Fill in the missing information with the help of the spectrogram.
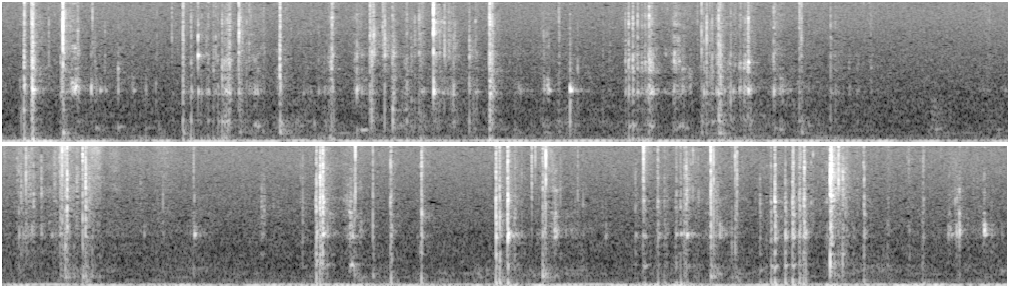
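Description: A utility-knife blade slices and scrapes thin strips from a partly carved, solid green dry soap bar held in the hands. The cuts make rapid, crisp crunching and scratching clicks with bright, dry edges over a steady low rumble. Each stroke is short and quick to fade.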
